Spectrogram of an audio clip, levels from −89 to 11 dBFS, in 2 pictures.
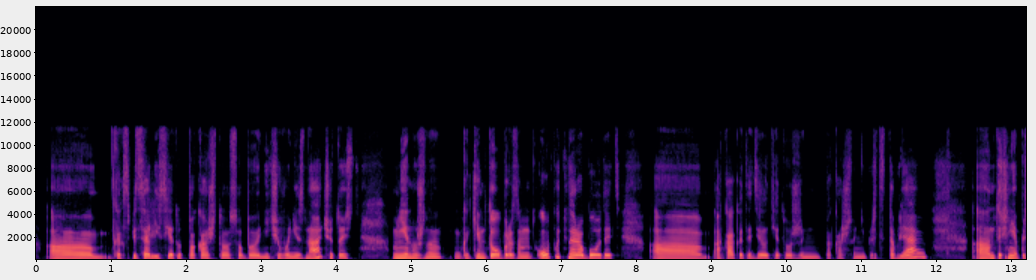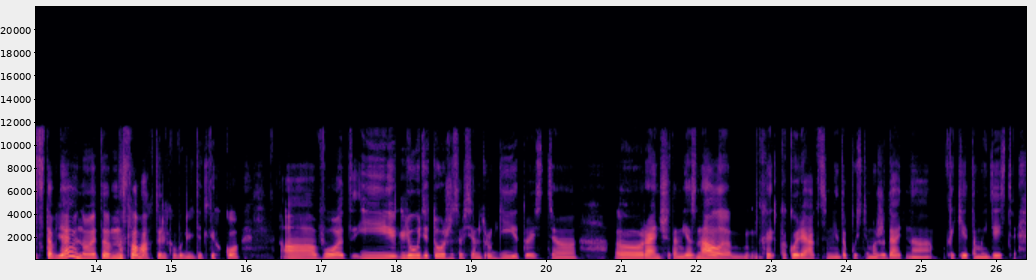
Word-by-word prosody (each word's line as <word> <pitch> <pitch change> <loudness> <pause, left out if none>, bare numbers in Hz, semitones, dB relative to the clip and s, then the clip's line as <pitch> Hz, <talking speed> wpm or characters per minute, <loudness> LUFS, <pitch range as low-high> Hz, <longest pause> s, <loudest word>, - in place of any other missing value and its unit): а, 160 -2 +5 0.3
как 175 -4 -2
специалист 175 -2 +1
я 165 - +6
тут 165 -1 -5
пока 155 0 0
что 155 +1 -3
особо 150 0 -1
ничего 155 +2 -3
не 155 -1 -1
значу, 230 - +2
то 190 - 0
есть 165 -1 -6 0.4
мне 180 +1 +5
нужно 155 -3 -1 0.3
каким-то 165 +1 +3
образом 155 -2 +1
опыт 260 +8 +3
наработать, 230 -1 +5 0.4
а, 175 -2 +2
а - - -1
как 165 -2 +1
это 160 0 -2
делать, 150 -1 0
я 150 - -2
тоже 145 -1 -6 0.3
пока - - -12
что 150 - -13
не 145 0 -6
представляю. 205 - 0 0.6
А, 185 -1 +4
ну 190 - +1
точнее 220 -2 +3
представляю, 225 - +3
но 180 -4 0
это 180 +1 +3
на 180 +5 0
словах 220 -4 +3
только 160 -3 -5
выглядит 145 0 -8
легко. 145 -1 -2 0.5
А 165 -1 0
вот, 165 -4 +1
и 195 -1 -4
люди 220 +2 +2
тоже 180 -3 -1
совсем 165 0 -8
другие. 175 +1 -7
То - - -6
есть, 155 +1 -10
а, 155 -1 -6 0.5
а, 155 -1 +1
раньше 170 -1 +1
там 155 -1 -5
я 150 0 0
знала, 175 +1 +3 0.4
х 175 - -1
какой 160 -1 +3
реакции 160 -1 -2
мне, 150 -1 -7
допустим, 145 0 -8
ожидать 150 0 -3
на 140 0 -7 0.2
какие-то 145 -1 -4
мои 140 0 -4
действия. 145 +1 -6
165 Hz, 150 wpm, -25 LUFS, 155-185 Hz, 0.6 s, я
